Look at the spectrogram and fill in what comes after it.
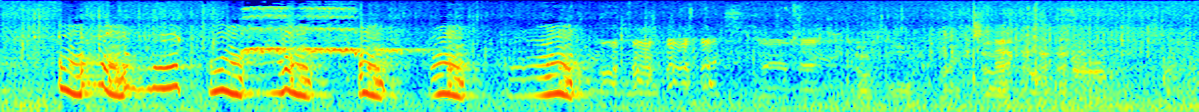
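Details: Loud, rapid barking from the Welsh Corgi John, about seven sharp, clipped barks in quick succession, then quieter voices and ambient noise for the remaining seconds.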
